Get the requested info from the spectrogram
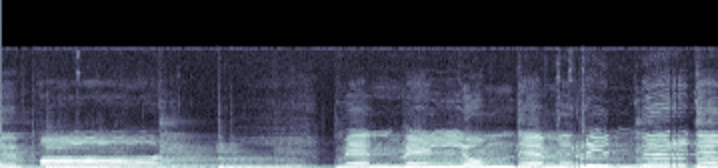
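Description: A singer performing a Norwegian broadside ballad (skillingsvise) with plucked guitar accompaniment, the held notes sung with a marked vibrato, with a short break between phrases about two seconds in.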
